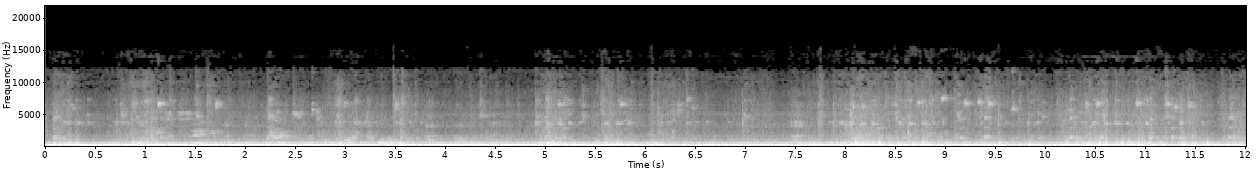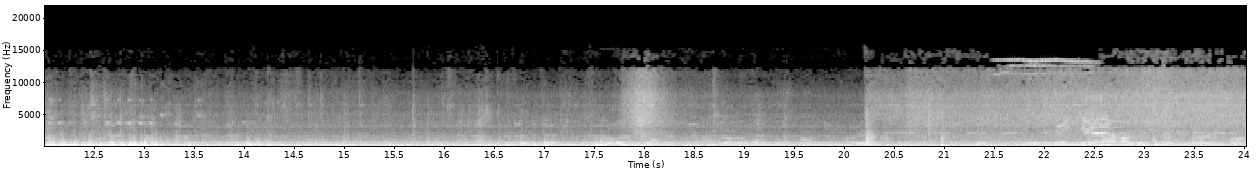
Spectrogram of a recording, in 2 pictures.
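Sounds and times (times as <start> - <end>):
transit vehicle low rumble: 0.0 - 24.0.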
